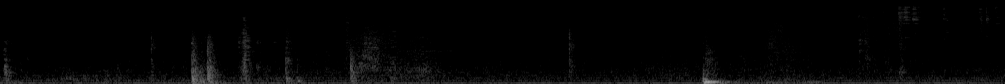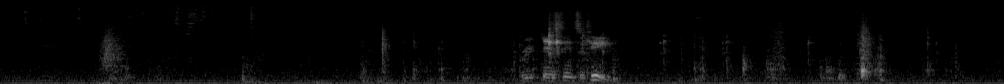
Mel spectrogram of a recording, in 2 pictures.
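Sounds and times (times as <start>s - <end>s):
low electrical hum: 0.0s - 20.0s
dull thump: 7.0s - 7.4s
objects rustling and knocking: 7.0s - 19.7s.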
